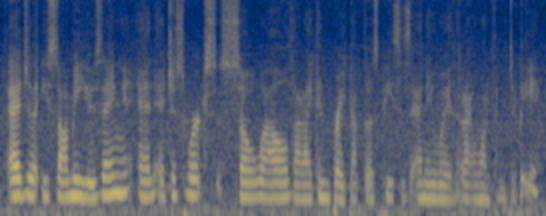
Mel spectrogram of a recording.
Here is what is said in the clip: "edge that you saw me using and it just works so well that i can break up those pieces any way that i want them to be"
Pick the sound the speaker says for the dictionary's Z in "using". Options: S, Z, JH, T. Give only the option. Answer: Z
